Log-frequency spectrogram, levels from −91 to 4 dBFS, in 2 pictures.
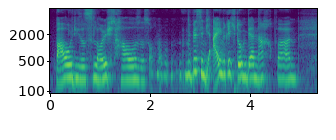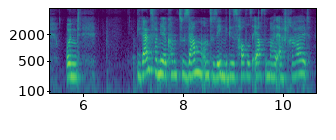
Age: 20-39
